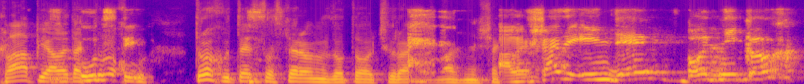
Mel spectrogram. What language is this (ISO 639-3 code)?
slk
